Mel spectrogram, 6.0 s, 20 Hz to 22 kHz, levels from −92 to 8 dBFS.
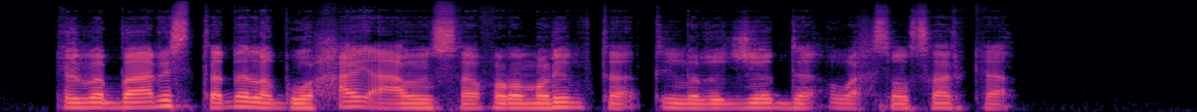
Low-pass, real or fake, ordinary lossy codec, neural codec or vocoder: none; fake; none; codec, 44.1 kHz, 1.7 kbps, Pupu-Codec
